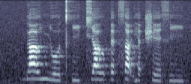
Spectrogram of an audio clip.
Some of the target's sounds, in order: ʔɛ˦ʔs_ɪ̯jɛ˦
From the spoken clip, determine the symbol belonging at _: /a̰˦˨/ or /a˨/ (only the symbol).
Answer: a̰˦˨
